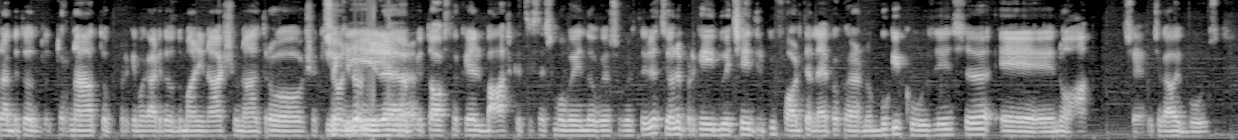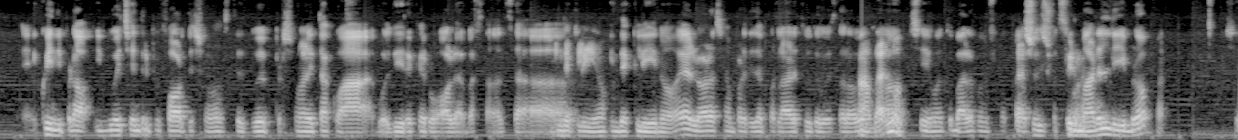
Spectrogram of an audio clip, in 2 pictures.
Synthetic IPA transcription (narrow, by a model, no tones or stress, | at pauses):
labit̪ot̪ut̪ːornaːt̪operkemaɡaːɾid̪od̪omaːninaʃeunalt̪ɾoʃakːionilpjut̪ːɔst̪okeilbasket̪ːsist̪esːemovɛnd̪osukːwest̪ad̪iɾet̪sːjoːneperkeid̪uːet͡ʃɛnt̪ɾipjufːɔrt̪ialːɛpokaɛːɾanobuɡikuːzinsenoa | sid͡ʒokaːvaibuls | kːwind̪ipeɾɔid̪uːet͡ʃent̪ɾipjufːɔrt̪isoːnokwest̪ed̪uːepersonalit̪akːwavwɔ̰ld̪iːɾekerwɔ̰ːloɛ̰a̰bːast̪a̰nt̪sa̰nd̪eklinoind̪ekliːnoealːoːɾasjamopaɾt̪iːt̪iapːarlaːɾet̪ut̪ːikwest̪aɾɔɡaɛsimolt̪obɛlːokomosi̥fat̪ːsod̪isfaiɾmaːɾeilːiːbɾo | si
